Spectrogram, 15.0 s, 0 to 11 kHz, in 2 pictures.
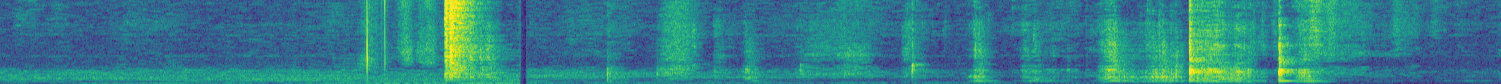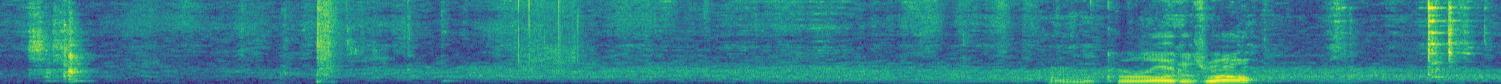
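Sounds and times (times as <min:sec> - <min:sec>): metal plates clinking and scraping: 0:04.8 - 0:06.8, 0:07.6 - 0:08.1, 0:14.6 - 0:15.0.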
